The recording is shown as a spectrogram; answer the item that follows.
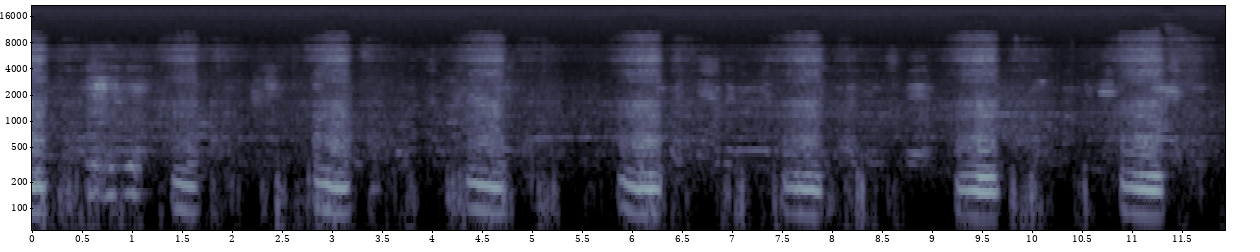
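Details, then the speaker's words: Pet dog sleeping soundly after lunch in an air-conditioned room, snoring loudly with repeated short snorting snores and softer breaths between, about eight in twelve seconds, snores growing louder. "※ムーちゃん爆睡中※いびきをかいて寝ています🤭"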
